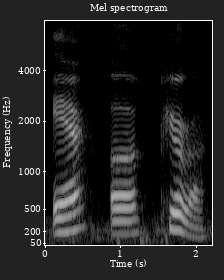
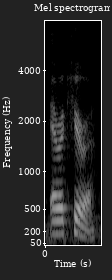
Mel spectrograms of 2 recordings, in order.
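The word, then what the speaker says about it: Aerecura: But they do have the pronunciations here. Okay, let's see. Arakura. Arakura. Okay, Arakura.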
